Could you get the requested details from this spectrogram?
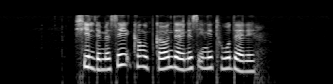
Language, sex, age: Norwegian, female, 18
